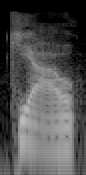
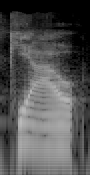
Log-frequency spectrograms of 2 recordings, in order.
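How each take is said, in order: No difference in how they are said.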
